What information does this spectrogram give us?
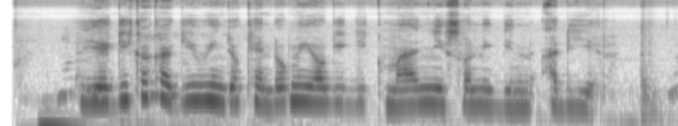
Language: Luo (Kenya and Tanzania)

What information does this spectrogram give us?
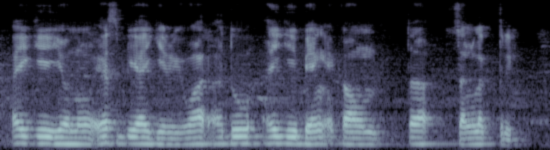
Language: Manipuri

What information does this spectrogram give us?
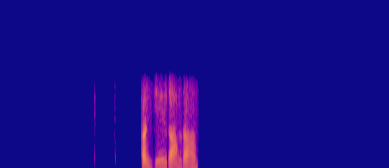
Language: Dogri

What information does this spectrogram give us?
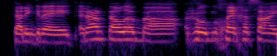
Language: Welsh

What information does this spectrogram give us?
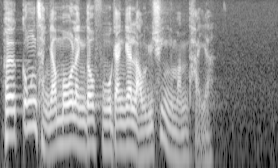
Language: Cantonese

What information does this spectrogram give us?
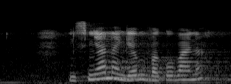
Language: South Ndebele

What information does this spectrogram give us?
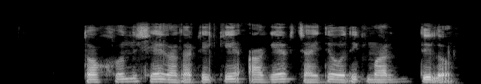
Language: Bangla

